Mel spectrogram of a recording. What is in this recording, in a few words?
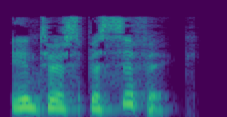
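"interspecific", British English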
